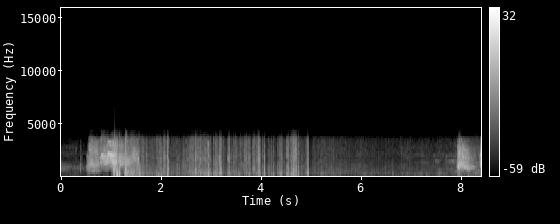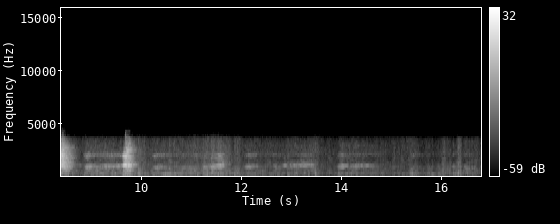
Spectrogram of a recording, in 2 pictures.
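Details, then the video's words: Basenji puppies in a kennel in Saraburi, Thailand, playing, play-fighting and running to their mother, recorded 6 February 2011: bursts of scuffling noise and short yelping cries early on, then a pause, then more yips and faint whines. "Basenji Puppies Thailand . / Running fight fight !"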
